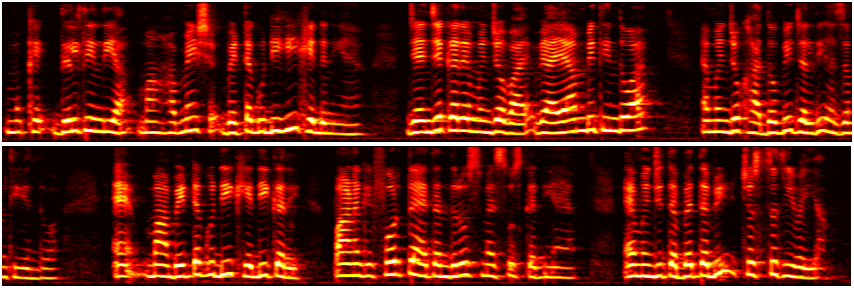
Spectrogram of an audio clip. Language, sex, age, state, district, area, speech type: Sindhi, female, 30-45, Maharashtra, Thane, urban, spontaneous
